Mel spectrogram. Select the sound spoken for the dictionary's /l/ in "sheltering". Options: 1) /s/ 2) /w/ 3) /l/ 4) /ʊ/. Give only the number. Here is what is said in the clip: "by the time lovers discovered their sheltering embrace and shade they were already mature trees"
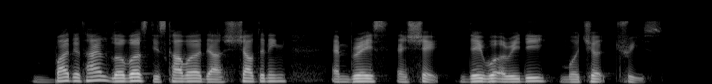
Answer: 2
